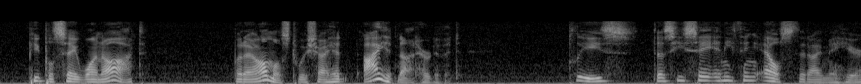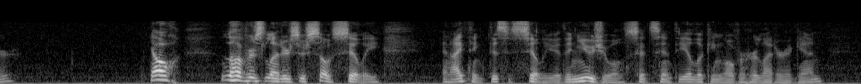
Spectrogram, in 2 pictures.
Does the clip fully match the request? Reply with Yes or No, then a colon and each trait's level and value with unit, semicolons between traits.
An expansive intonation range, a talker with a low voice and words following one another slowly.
No: wide, 6.3 semitones; low, 120 Hz; average, 150 wpm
